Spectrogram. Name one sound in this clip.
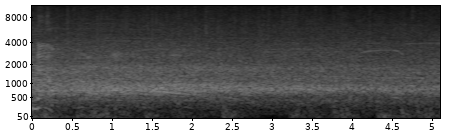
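A large crowd cheers and roars steadily in a big arena.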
